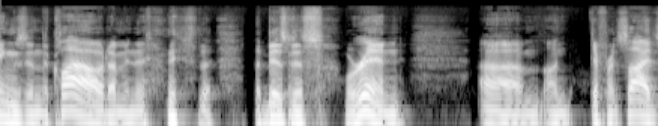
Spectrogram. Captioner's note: laughs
